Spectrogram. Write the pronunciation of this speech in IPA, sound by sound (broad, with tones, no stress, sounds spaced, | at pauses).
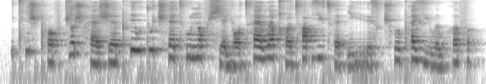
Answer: tʰ i˥ ʃ pʰ ɔ˩ f t͡ɕ ɔ˥ ʃ h æ˩ ʃ ɛ˩ pʰ ɪ˥ w tʷ ə˥ t͡ʃʰ ɛ˥ tʰ u˥ n ɔ˥ f ɕ ɛ˩ j ɔ˩ tʰ æ˥ w i˥ qʰ u˩ tʰ ɑ˥ f zʲ ʌ˥ w tʰ ɛ˩ ʔ i˩ rʲ ʌ˩ s t͡ʃʰ ʊ˥ pʰ æ˥ zʲ u˩ w ə˩ w h ʌ˥ f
